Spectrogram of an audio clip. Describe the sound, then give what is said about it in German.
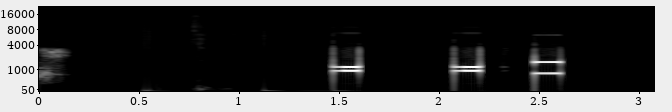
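Three short, loud touch-tone keypad beeps from a 1990s push-button telephone, each a steady dual-pitch tone, pressed at an uneven pace after a few faint clicks and handling noises. No one speaks. “90er Jahre Wähltastentelefon, ja?”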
